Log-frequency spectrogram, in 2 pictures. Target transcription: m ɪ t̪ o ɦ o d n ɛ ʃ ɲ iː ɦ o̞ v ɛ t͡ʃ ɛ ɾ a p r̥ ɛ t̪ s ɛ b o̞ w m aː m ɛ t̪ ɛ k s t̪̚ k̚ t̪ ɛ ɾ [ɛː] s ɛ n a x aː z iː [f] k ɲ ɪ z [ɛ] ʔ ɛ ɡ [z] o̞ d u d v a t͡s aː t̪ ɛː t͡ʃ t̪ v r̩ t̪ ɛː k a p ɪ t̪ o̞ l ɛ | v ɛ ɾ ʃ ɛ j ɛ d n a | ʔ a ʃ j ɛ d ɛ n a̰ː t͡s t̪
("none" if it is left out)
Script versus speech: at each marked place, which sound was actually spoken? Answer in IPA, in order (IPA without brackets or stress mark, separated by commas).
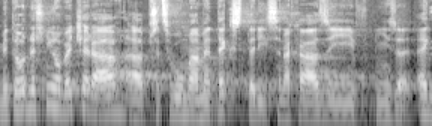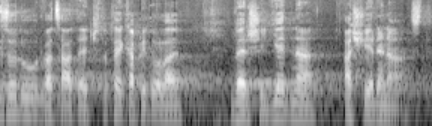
iː, f, ɛ, z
